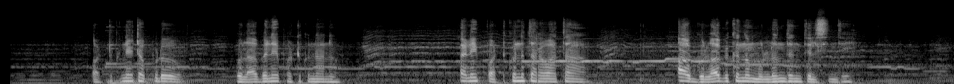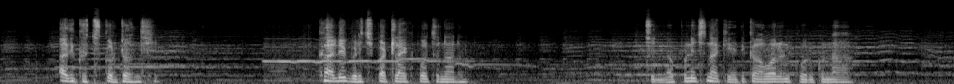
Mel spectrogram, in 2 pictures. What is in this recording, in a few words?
emotional dialogue telugu; suswagatam dialogue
